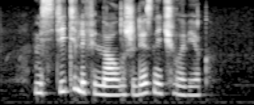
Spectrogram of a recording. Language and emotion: Russian, neutral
